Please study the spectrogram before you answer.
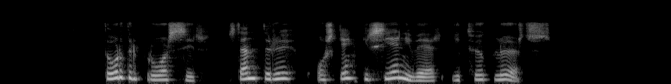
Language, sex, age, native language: Icelandic, female, 20-29, Icelandic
